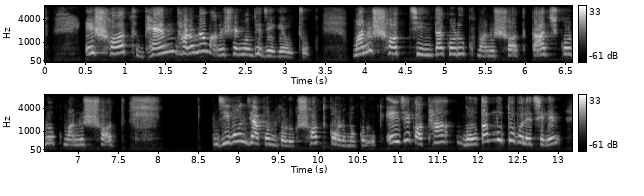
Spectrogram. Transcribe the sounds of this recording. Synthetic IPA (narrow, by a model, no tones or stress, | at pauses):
eʃɔt̪ʰb̪ʱɛnd̪ʱaɾonamanuʃeɾmod̪ʱːed͡ʑeɡeuʈʰukmanuʃːɔt̪̚t͡ɕint̪akoɾukmanuʃːɔt̪ka̰d͡ʑkoɾukmanuʃːɔ̰t̪ | d͡ʑibond͡ʑaponkoɾukʃɔt̪ʰkɔɾmokoɾukejd͡ʑekɔt̪ʰaɡowt̪abbud̪ʱːobolet͡ɕʰilen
